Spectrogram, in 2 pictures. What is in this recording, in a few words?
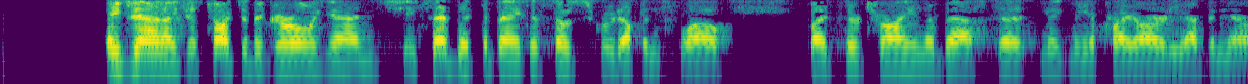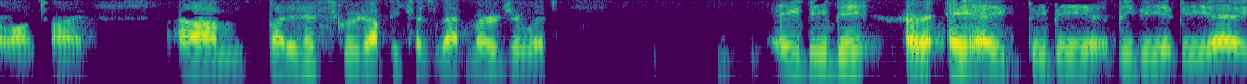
voicemail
